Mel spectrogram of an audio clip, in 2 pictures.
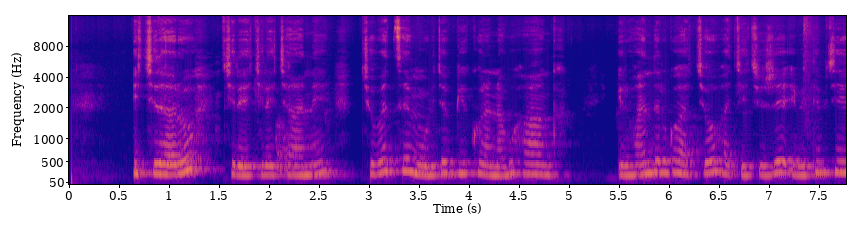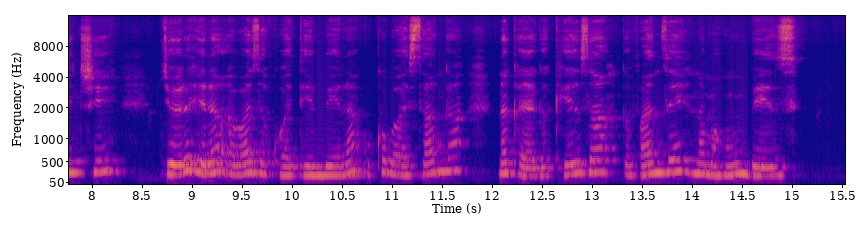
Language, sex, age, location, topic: Kinyarwanda, female, 25-35, Huye, agriculture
